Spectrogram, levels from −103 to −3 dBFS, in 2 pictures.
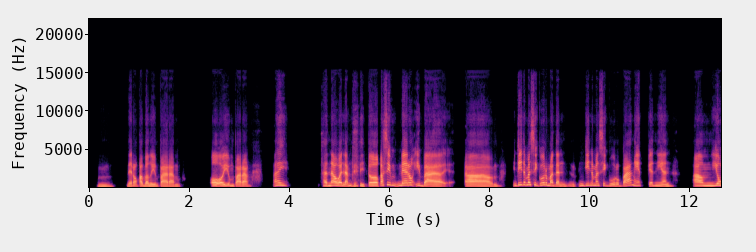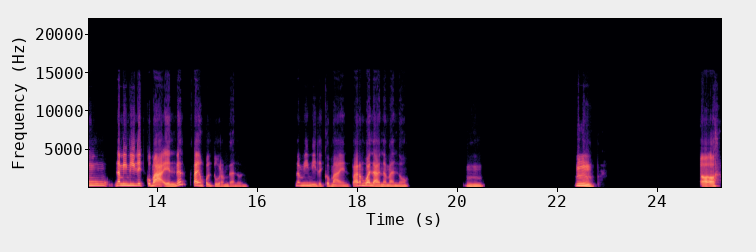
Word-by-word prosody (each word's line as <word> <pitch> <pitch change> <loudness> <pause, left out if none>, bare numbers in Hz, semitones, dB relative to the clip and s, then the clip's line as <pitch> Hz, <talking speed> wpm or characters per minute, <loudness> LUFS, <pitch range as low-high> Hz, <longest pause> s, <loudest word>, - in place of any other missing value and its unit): Hmm, 150 -4 -7 0.3
meron 190 +2 0
ka 195 - +4
bang 185 0 +1
'yung 185 - -13
parang, 175 -1 +1 0.7
oo, 205 -3 +5
'yung 205 0 -1
parang, 195 -1 +2 0.5
"ay 275 -1 0 0.7
sana 225 +2 +4
walang 210 -1 +4
ganito," 210 +2 +3
kasi 310 +6 +3
merong 280 +3 +3
iba, 190 -6 +4 0.4
um, 185 -1 +3 0.4
hindi 310 +7 +3
naman 330 0 +4
siguro 305 -1 0
madan 195 -4 +1
m 165 - -12
hindi 240 +4 -2
naman 270 -1 +1
siguro 210 -5 -3
pangit 240 +1 +2
ganiyan, 195 -2 -2 0.4
um, 215 +1 +3
'yung 255 +2 +2 0.5
namimilit 255 0 +2
kumain, 185 -5 +2
meron 355 - -2 0.2
ba - - +5
tayong 205 -3 -2
kulturang 175 -4 -8
gano'n? 140 +1 -13 1.0
Namimilit 200 -5 -5
kumain, 155 -4 -7
parang 225 +2 -1
wala 200 -6 +1
naman, 145 -2 -6
'no? 150 +5 -9 1.2
Mm. 160 -5 -4 1.9
Hmm. 220 -6 +4 2.2
Oo. 185 0 +3
200 Hz, 105 wpm, -22 LUFS, 180-230 Hz, 2.2 s, oo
